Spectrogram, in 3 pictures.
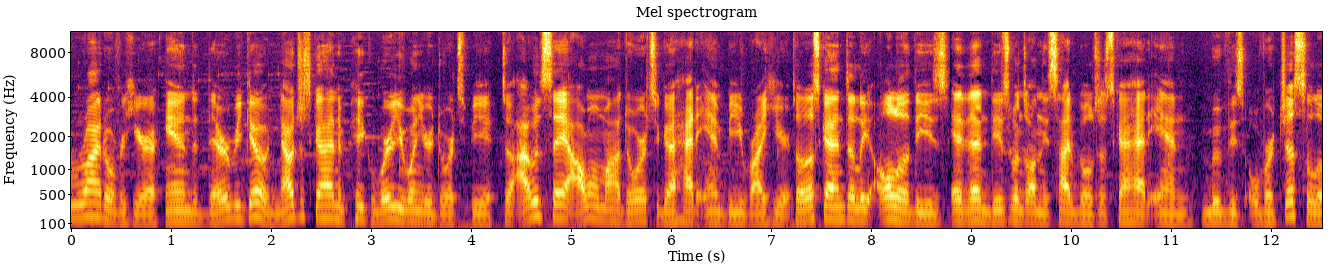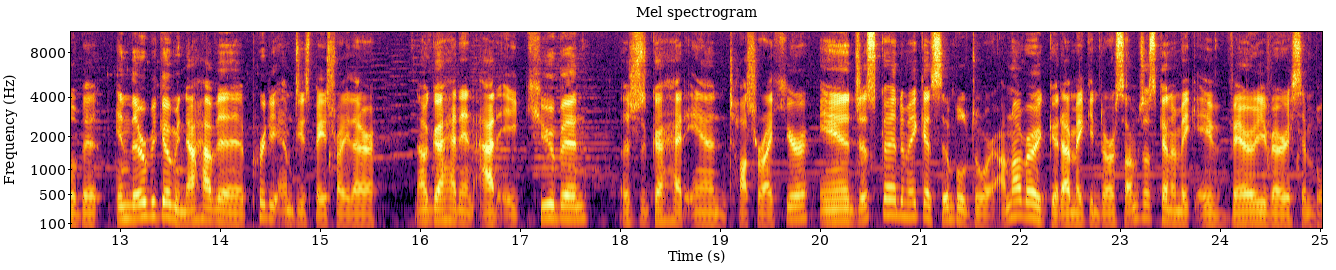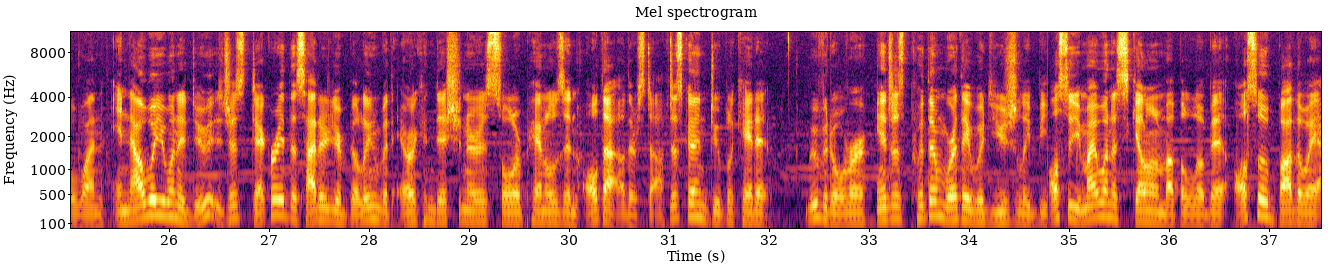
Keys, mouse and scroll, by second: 1.0 Tab, 1.1-1.7 middle drag, 1.7-2.3 scroll up 2, 2.3-3.6 middle drag, 3.6 Tab, 3.8-4.2 scroll down 4, 4.2 scroll up 4, 4.5 scroll down 1, 4.7 scroll up 1, 4.9 middle click, 5.5 click, 6.0-8.1 typing, 8.8 Tab, 9.0 middle click, 9.3-10.2 scroll up 4, 10.2 Tab, 10.7 scroll up 1, 10.9 Tab, 11.7 click, 12.9 middle click, 13.5-13.9 scroll down 6, 13.9 middle click, 14.4-14.9 scroll up 3, 14.9 shift+a, 16.3 scroll up 2, 16.4 middle click, 16.6 scroll down 4, 16.9 middle click, 17.6 click, 18.8 click, 19.9-20.5 scroll up 3, 19.9 middle click, 20.5 s, 22.2 s, 23.0 s, 24.3 ctrl+z, 24.7 s, 25.3-27.0 shift+middle drag, 27.0-27.4 scroll up 4, 27.4 middle click, 28.2 click, 29.9 shift+d, 31.6-32.1 scroll down 1, 32.1 g, 33.0-34.8 shift+middle drag, 34.8 click, 34.9 Tab, 35.3 a, 35.8 s, 36.7 g.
